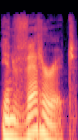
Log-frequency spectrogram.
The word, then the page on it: inveterate: American English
